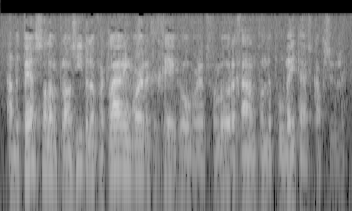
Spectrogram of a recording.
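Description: An actor playing a brisk, authoritative general in a 1970s Dutch radio play, speaking in a formal, businesslike way. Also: male voice, fairly low pitch, pushed and bright. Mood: firm, businesslike. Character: brisk, authoritative male general planning a secret defence operation. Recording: dull, hissy 1970s radio recording.

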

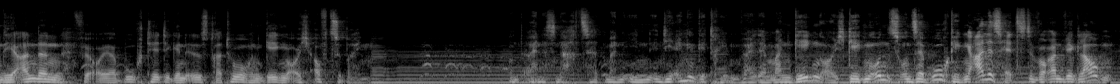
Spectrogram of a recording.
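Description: An actor in a radio drama playing an agitated painter with a dark secret, phrasing things weightily and deliberately. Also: male voice, fairly low pitch, close to an everyday voice. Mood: agitated, accusing.

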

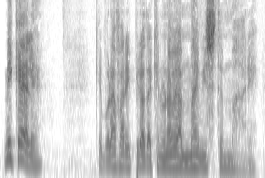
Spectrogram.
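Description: A man's voice: medium pitch, sing-song, brisk, a little mellow. A man with a central Italian accent performing a theatrical narrative monologue, declamatory and insistent in his repetitions. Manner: impassioned, declamatory, repeats phrases insistently. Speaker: actor and storyteller.

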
